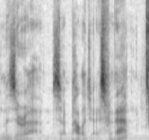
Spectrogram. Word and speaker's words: Missouri: And I should say, being that my grandmother was from Iowa and my grandfather was from Missouri, it was actually, northern Missouri is pronounced Missouri, so I apologize for that.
